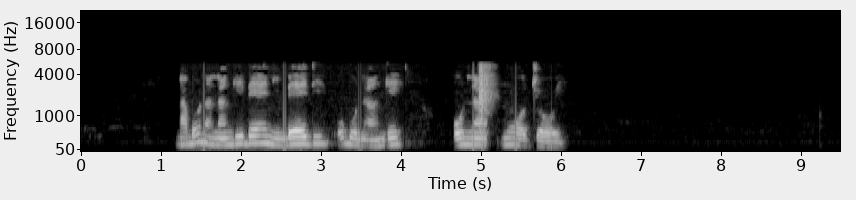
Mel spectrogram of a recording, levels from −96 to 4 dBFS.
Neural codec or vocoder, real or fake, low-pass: none; real; 5.4 kHz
